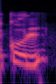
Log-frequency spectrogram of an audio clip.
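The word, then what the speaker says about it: كُل: কুল শব্দটাকে একটু ভিতর থেকে উচ্চারণ করতে হবে, কফ কুল। আর কুল শব্দটা উচ্চারণ করতে হবে হালকা ভাবে, কুল।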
